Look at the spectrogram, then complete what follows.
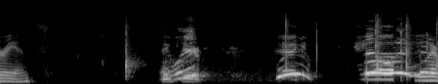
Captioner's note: cheering and applause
